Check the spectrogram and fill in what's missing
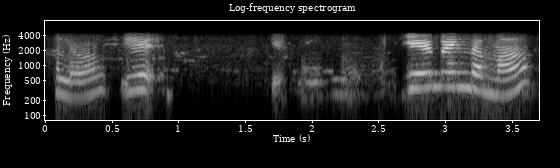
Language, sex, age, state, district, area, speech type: Telugu, female, 30-45, Andhra Pradesh, Kurnool, rural, conversation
